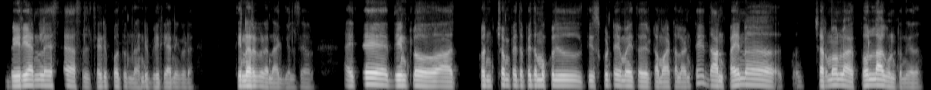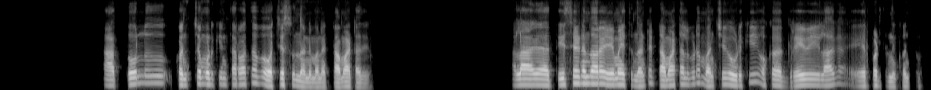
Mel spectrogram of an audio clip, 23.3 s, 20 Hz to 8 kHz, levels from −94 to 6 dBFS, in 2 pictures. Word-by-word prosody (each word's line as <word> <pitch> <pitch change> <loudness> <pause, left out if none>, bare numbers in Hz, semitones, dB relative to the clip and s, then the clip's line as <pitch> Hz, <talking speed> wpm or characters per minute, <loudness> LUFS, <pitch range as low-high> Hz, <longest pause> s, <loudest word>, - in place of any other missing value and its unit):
బిర్యానీలో 135 +1 +4
ఏస్తే 135 +2 -9
అసలు 110 -1 -16
చెడిపోతుందండి. 110 -3 -9
బిర్యానీ 105 0 -9
గూడా. 100 - -17 0.6
తినరు 125 0 +6
గూడా 110 -3 -4
నాకు 95 -1 -11
దెలిసెవరు. 95 0 -21 0.4
అయితే 125 +6 +4 0.3
దీంట్లో 135 0 +4 0.3
ఆహ్, 110 -1 0 0.4
కొంచెం 130 +3 -2
పెద్ద, 135 -1 -3
పెద్ద 135 0 0
ముక్కలు 135 0 0 0.3
తీసుకుంటేమైతది 125 -2 -1
టమాటాలంటే, 110 - -6 0.2
దాని 125 -2 +2
పైన 145 +4 +2 0.9
చర్మంలాగా 130 -1 +2
తోల్లాగా 140 -1 +4
ఉంటుంది 100 0 -12
గదా! 95 0 -12 1.5
ఆ - - +1 0.2
తోలు 185 +4 +1 0.3
కొంచెం 150 +4 0
ఉడికిన 155 +1 -7
తర్వాత 155 +2 -2 0.2
ఒచ్చేస్తుందండి 125 -8 -2
మనకి 100 -1 -6
టమాటాది. 100 -3 0 1.8
అలాగా 150 0 +4 0.2
తీసేయడం 175 +4 +2
ద్వారా 175 0 +7
ఏమైతుందంటే, 145 -1 0
టమాటాలు 140 +4 0
గూడా 190 +3 -9
మంచిగా 155 +6 -3
ఉడికి, 130 +12 -9
ఒక - - -29 0.2
గ్రేవీలాగా 140 +4 -1 0.2
ఏర్పడుతుంది 120 -3 -5
కొంచెం 110 - -10
130 Hz, 115 wpm, -23 LUFS, 110-145 Hz, 1.8 s, ద్వారా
